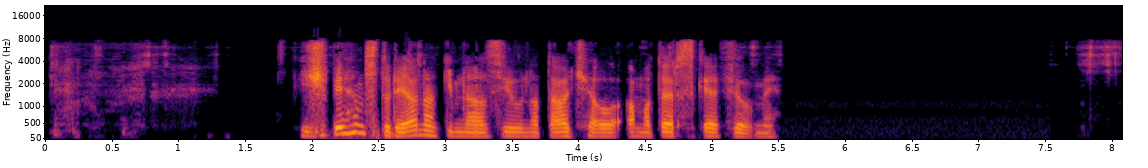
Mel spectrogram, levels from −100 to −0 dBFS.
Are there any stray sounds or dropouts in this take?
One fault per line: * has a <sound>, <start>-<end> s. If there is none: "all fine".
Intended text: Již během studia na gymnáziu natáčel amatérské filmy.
all fine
